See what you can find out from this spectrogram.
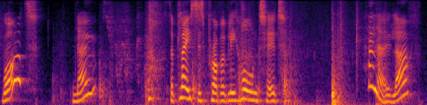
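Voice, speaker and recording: A caring, down-to-earth mother played by an actress in an audio drama. Her voice is slightly high, with very animated pitch movement. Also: takes it slowly, background noise, exaggerated voice. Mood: breezy, caring.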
